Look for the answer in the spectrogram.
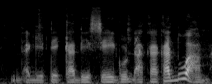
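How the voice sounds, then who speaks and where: A man's voice: fairly low pitch, very animated, moderate pace, pushed and bright, exaggerated voice. An actor with an Ilocano accent playing an eager, gullible village man in a comedy radio drama about petty thieves. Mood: wary.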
